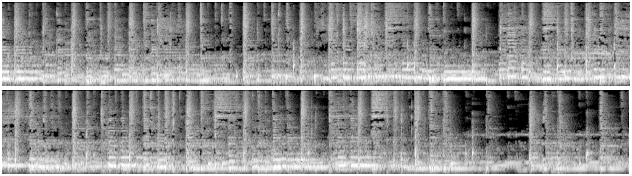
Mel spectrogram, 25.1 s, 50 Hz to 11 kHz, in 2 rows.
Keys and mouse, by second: 1.6-3.3 drag, 5.5 s, 5.9-8.8 drag, 11.0 s, 12.2-15.0 drag, 17.7-19.7 drag, 19.3 s, 21.0-24.0 drag.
